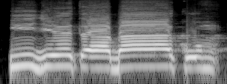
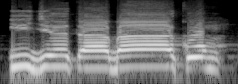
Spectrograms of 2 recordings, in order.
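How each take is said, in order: No difference in how they are said.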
